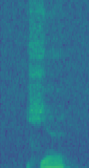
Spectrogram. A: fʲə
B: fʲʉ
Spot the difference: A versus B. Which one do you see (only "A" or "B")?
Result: A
